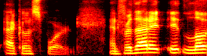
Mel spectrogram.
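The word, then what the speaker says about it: EcoSport: let's get this clear it is not eco sport because ford wants us to pronounce it echo sport and for that it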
